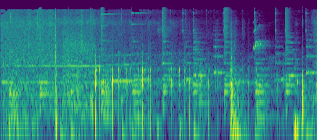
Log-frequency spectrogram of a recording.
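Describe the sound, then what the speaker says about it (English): Heavy summer rain in Denmark pattering against a window, with irregular close drops and taps over a soft steady hiss. "it's raining a lot today"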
